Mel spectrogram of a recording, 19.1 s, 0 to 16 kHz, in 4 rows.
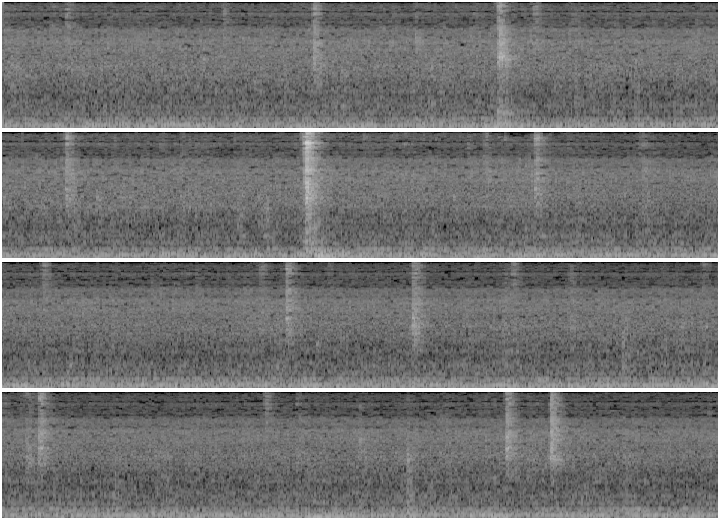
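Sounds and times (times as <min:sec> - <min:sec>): washing machine drum rumbling: 0:00.0 - 0:18.7
knocks from washing machine: 0:03.2 - 0:03.7, 0:06.6 - 0:07.4.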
